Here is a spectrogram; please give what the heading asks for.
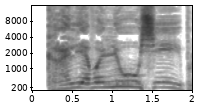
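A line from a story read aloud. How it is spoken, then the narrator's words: Whisper. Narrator (Russian): прошептал Даффл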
